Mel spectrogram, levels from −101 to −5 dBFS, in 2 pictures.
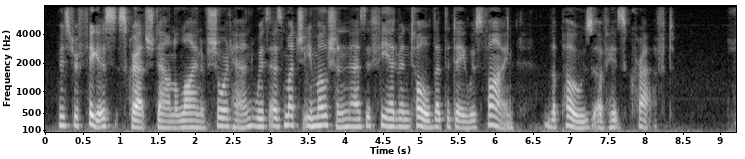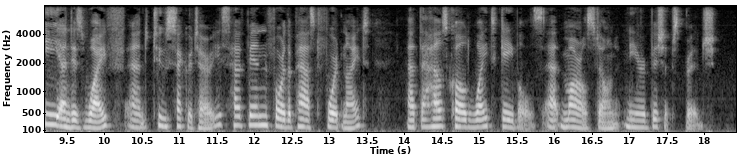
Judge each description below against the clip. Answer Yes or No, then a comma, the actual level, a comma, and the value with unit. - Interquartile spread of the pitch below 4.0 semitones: Yes, average, 3.4 semitones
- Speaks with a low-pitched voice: No, medium, 180 Hz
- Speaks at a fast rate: No, average, 165 wpm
